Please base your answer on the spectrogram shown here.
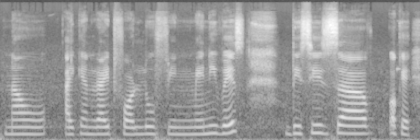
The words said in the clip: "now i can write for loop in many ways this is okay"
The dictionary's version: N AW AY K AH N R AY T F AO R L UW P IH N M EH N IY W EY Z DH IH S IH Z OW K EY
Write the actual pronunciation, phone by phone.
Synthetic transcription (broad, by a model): N AW AY K AH N R AY T F AO R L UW F IH N M EH N IY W EY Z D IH S IH Z OW K EY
